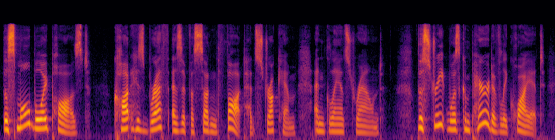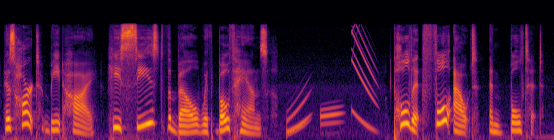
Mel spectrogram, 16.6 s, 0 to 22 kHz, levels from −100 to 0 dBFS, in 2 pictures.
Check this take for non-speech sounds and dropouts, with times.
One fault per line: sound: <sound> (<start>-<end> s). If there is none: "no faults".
sound: chirp (12.6-14.0 s)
